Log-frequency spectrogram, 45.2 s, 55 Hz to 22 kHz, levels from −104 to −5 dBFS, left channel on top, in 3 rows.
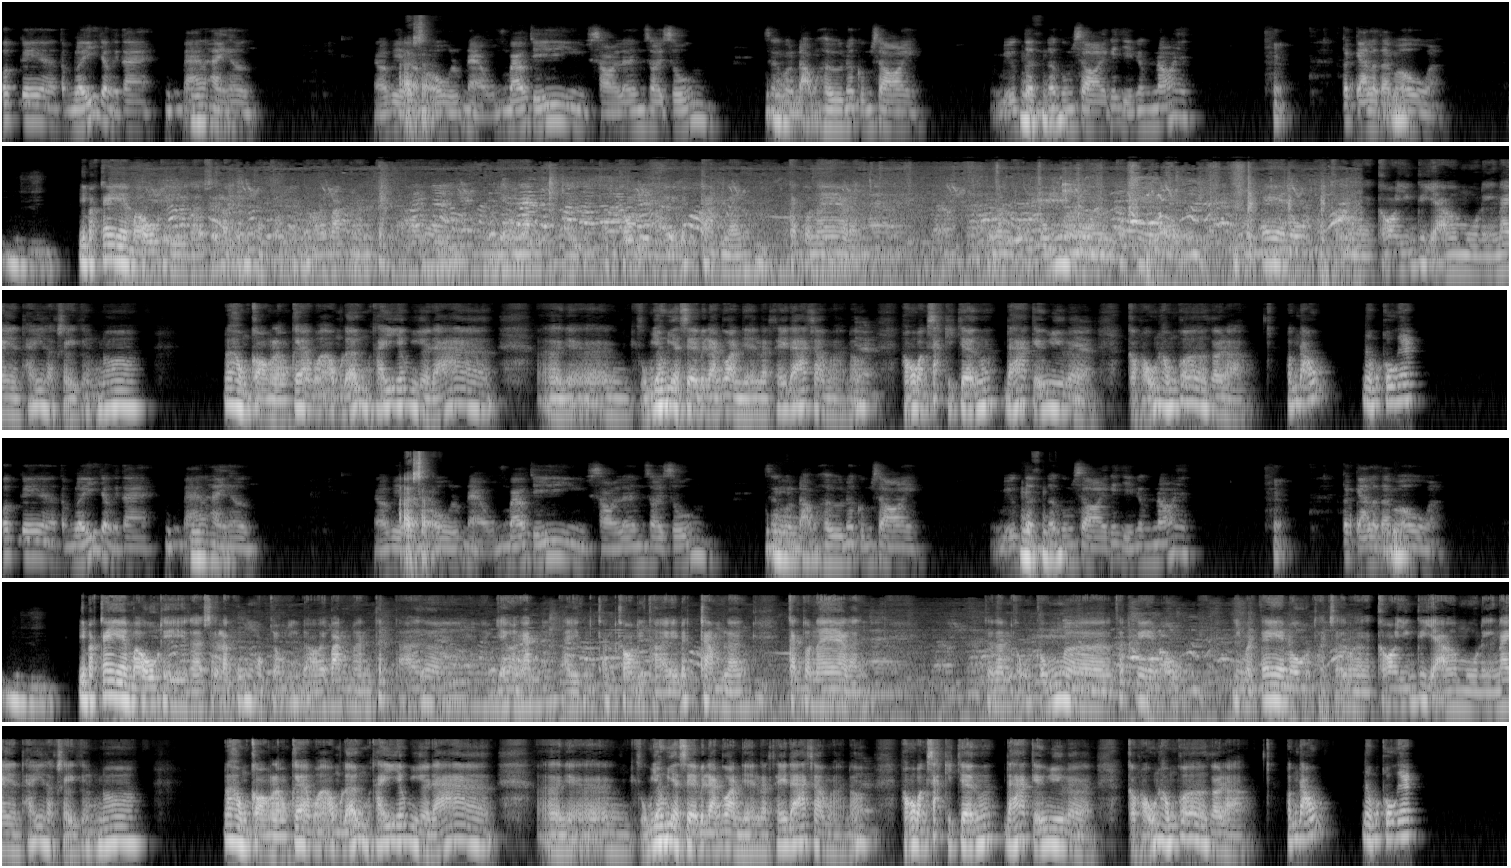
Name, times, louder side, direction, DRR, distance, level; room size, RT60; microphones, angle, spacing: voice 1, 0.0-1.5 1.8-2.5 3.7-7.1 7.6-9.1 9.9-11.9 12.6-12.8 13.4-14.4 23.7-24.3 24.7-25.2 25.8-26.0 38.6-38.9 40.8-41.1, left 2 dB, 25° left, 0.6 m, -42 dB
voice 2, 1.7-2.3 4.0-4.3 7.6-8.1 10.2-10.6 13.8-14.0 15.1-23.8 24.9-27.0 27.4-31.5 32.4-42.6 43.0-43.4 43.7-44.2, right 4 dB, 50° right, 0.6 m, -33 dB
sound 1, 16.1-28.7, left 6 dB, 65° left, 0.4 m, -37 dB
6.2 x 2.2 x 2.4 m
head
